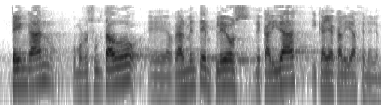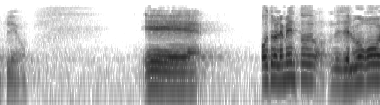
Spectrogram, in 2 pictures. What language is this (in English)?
Spanish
